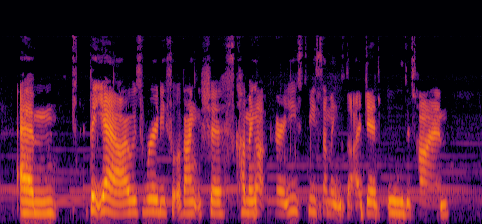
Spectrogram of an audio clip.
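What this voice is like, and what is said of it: Out of breath while talking. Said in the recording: “If I'm a bit out of breath, it's because I'm up the field with my horses, mucking them out.”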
